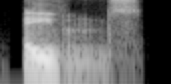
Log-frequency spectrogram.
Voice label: "avens", British

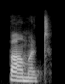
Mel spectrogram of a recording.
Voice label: "palmate", Indian; Dictionary

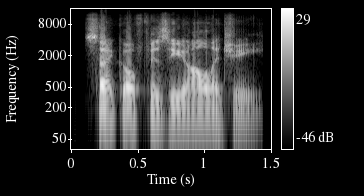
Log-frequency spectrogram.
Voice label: "Psychophysiology", American

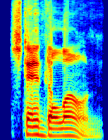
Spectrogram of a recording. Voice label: "standalone", American

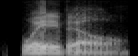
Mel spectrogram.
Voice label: "waybill", American

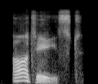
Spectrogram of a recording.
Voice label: "artiste", British

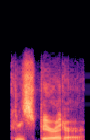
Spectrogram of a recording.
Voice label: "Conspirator", American

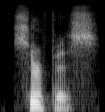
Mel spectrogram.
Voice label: "surface", American

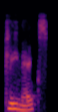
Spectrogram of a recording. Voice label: "Kleenex", Indian

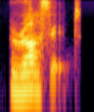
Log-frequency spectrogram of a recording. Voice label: "russet", Indian

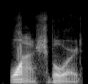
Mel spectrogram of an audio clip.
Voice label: "washboard", American

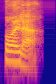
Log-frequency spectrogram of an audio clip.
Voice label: "oiler", Indian

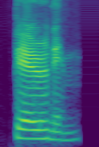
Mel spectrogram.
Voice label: "paronym", Indian; Dictionary

